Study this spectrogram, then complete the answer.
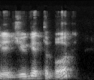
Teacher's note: if you're going to ask a question that has yes or no as the answer like hey did you get the book you're going to rise that intonation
